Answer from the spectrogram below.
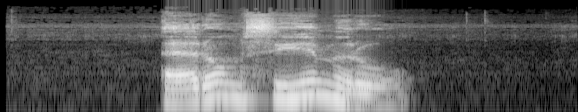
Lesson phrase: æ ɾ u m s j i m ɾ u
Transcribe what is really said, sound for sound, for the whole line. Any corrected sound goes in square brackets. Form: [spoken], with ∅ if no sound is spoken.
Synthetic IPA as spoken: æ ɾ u m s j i m ɾ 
